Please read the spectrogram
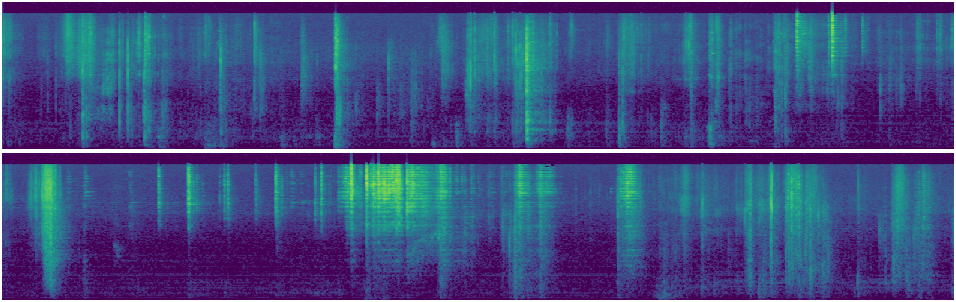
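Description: Scattered clicks, light clinks and knocks from the roof tent's metal tensioning rods being handled and stowed, with a longer rustle of tent fabric about seventeen seconds in.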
